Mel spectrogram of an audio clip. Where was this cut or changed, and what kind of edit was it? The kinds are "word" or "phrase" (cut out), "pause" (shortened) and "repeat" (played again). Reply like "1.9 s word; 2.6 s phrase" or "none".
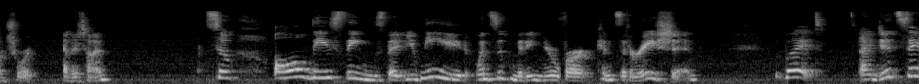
2.7 s pause; 4.2 s word; 5.6 s word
